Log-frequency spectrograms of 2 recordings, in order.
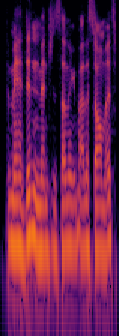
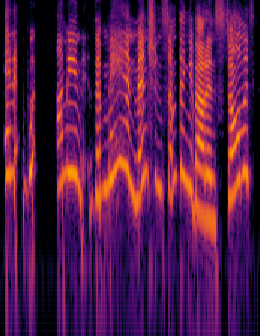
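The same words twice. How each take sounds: First: Low, soft, rushed correction; quick aside. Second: High-pitched imitated caller; smooth phone manner. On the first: Real, not acted. Speaker correcting the caller's claim to listeners, quick aside. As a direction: drop down and slip it in fast. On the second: Person asking company about installments, phone manner. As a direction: hold it up high, politely pressing the point. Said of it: "he's so good on the phone".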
